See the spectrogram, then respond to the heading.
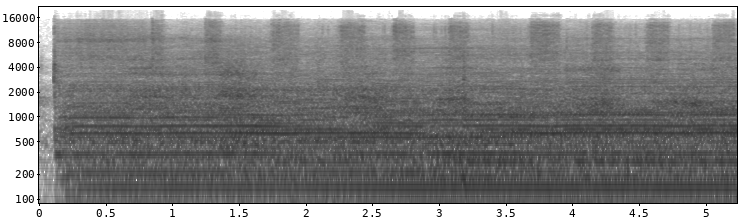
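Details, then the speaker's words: Allotment water pump at startup: loud rough rattling whine and fluttering churn, running without water load; sucking air through failed seals on the joints so it won't draw water. "Well, it looks like the seals failed on the joints down there. So it wasn't pulling water because it was sucking in air."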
